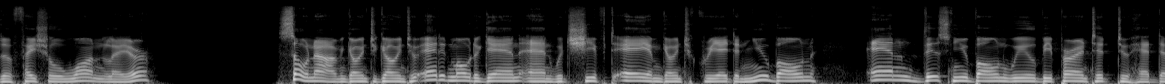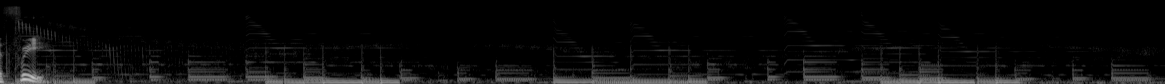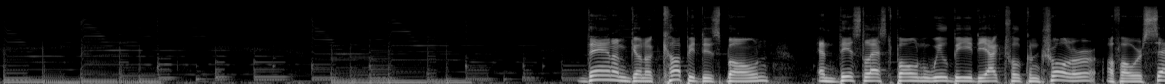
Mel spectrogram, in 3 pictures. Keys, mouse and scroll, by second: 2.5 middle click, 3.5-5.3 drag, 5.4-6.9 drag, 6.9 a, 7.2 KP_3, 8.7 middle drag, 9.3 middle click, 9.8 KP_1, 10.7 Tab, 10.8 a, 13.4 shift+a, 15.2-16.7 drag, 17.2 ctrl+z, 17.6-18.8 drag, 18.4-22.0 typing, 18.9 middle click, 22.9 click, 23.4-26.2 drag, 30.0 click, 30.5 shift+d, 31.1 g, 34.1 s.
